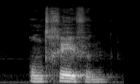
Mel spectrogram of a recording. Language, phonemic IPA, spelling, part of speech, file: Dutch, /ɔntˈɣeːvə(n)/, ontgeven, verb, Nl-ontgeven.ogg
- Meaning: 1. to decline, to refuse 2. to give up, to abandon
